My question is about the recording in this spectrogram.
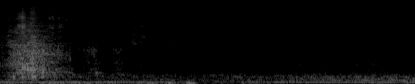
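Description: Brief rustling handling noise at the start, then a faint, steady low hum of an electric fan motor running.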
